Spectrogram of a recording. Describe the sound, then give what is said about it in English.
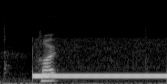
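Steady telephone dial tone from a malfunctioning phone bank: after a brief clicky burst at the start, a loud, constant low tone runs unbroken to the end. “The phones are out of order. Oh, that would be a shame. Malfunction on the phone bank.”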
